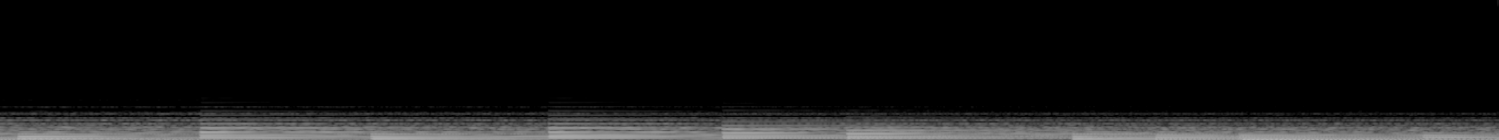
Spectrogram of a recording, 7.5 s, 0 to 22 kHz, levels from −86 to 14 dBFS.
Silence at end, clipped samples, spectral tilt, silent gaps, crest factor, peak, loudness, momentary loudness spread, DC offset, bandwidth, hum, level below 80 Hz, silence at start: 0 s; under 0.1%; -11 dB/octave; none; 14 dB; -8 dBFS; -23 LUFS; 5 LU; 0.3%; 4.7 kHz; none; -52 dBFS; 0 s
